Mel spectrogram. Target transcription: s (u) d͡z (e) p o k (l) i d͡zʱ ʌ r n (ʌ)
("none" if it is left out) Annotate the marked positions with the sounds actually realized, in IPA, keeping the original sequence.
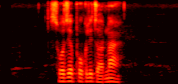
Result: o, e, l, a

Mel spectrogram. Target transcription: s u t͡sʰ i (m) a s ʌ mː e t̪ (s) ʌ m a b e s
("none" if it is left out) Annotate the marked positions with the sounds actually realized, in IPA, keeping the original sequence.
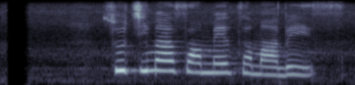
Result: m, s

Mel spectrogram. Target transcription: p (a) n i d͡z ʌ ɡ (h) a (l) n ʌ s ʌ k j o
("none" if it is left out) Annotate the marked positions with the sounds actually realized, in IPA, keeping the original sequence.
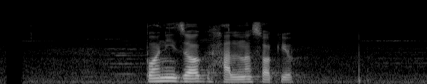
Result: ʌ, h, l

